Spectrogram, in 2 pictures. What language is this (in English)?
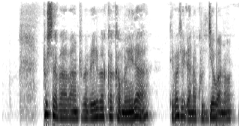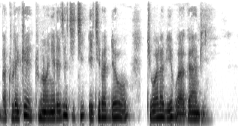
Ganda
